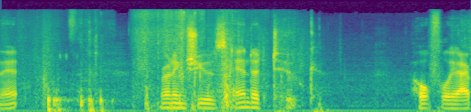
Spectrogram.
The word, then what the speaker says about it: toque: yes it even that gives you a press pronunciation in the description tu ke would be how that's pronounced so toque hopefully it's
